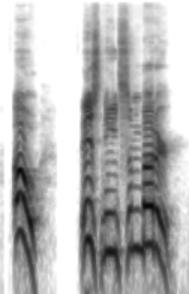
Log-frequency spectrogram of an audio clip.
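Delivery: very high, loud, put-on country accent. Voicing a man who looks at the french toast, in a country accent. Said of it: "That country accent is coming out again".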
